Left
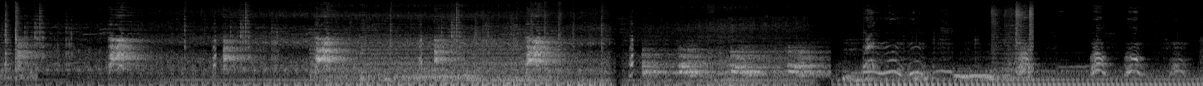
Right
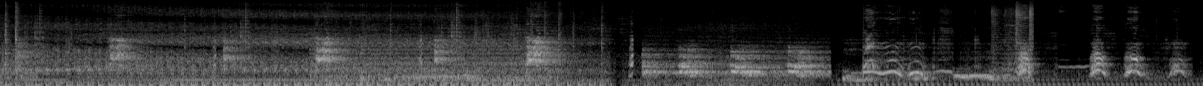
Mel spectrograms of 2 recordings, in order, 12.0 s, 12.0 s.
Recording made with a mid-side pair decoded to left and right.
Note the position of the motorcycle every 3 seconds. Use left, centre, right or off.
right, centre, left, left.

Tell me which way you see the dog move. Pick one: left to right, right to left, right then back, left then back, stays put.
left to right.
